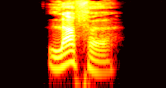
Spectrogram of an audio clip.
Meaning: inflection of laff: 1. strong/mixed nominative/accusative feminine singular 2. strong nominative/accusative plural 3. weak nominative all-gender singular 4. weak accusative feminine/neuter singular
- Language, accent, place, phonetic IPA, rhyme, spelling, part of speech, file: German, Germany, Berlin, [ˈlafə], -afə, laffe, adjective, De-laffe.ogg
